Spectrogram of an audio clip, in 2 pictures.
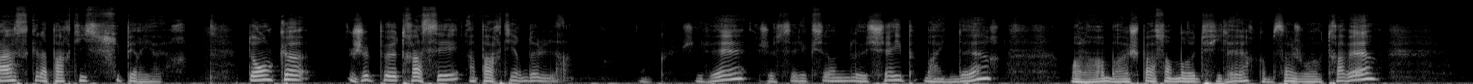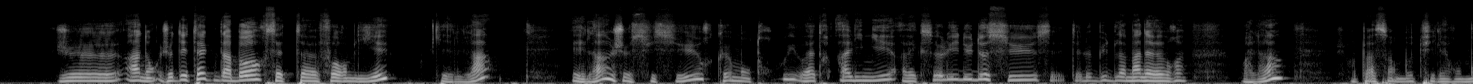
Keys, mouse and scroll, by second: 0.7 click, 1.1 space, 3.7 click, 6.0 click, 7.8 click, 8.9 click, 14.4 click, 16.9 click, 18.9 click, 21.5 click, 23.4 click, 25.0 click, 26.4 click.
